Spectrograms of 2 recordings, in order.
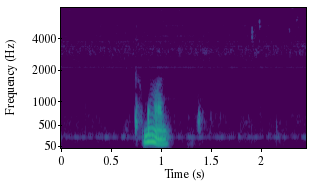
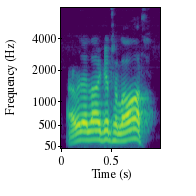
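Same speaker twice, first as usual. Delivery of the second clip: put-on higher, louder old-Hollywood transatlantic; transatlantic accent; 4 semitones higher, 5 dB louder, faster than usual. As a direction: toast like a 1920s socialite. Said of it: "they all talk with transatlantic voices".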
